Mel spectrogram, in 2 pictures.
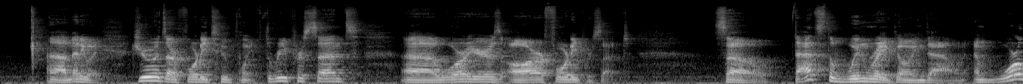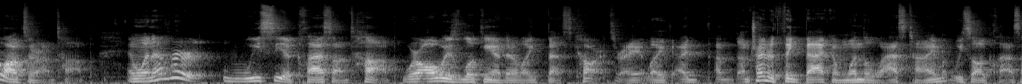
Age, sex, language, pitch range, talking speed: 30-49, male, English, 95-120 Hz, 165 wpm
